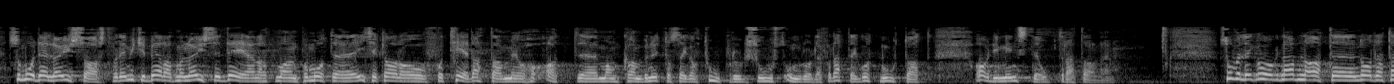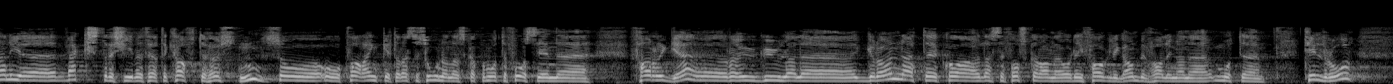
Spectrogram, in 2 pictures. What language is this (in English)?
Norwegian Nynorsk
